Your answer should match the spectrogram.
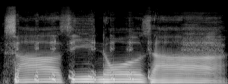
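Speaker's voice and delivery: Ewok gibberish, lightly voiced; backwards speech. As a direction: babble like a little Ewok. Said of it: "talking backwards".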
